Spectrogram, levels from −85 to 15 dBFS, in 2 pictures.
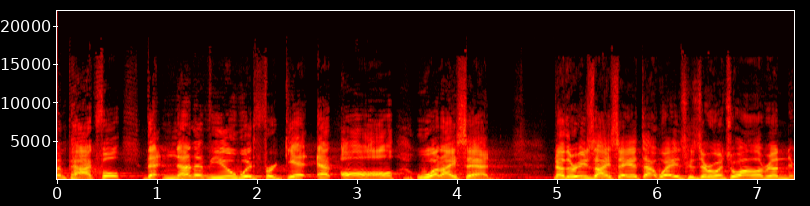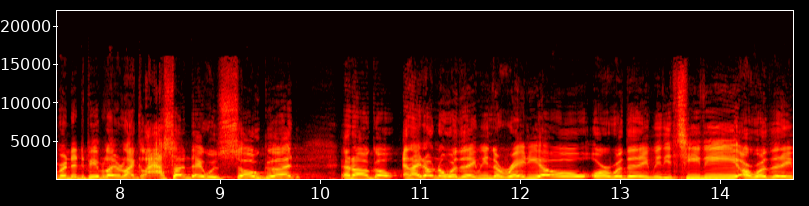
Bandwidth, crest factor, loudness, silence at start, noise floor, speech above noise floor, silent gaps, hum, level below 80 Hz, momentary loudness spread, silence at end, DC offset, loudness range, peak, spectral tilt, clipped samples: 15.5 kHz; 16 dB; -17 LUFS; 0 s; -49 dBFS; 32 dB; none; none; -74 dBFS; 4 LU; 0 s; under 0.1%; 2 LU; 0 dBFS; -5 dB/octave; under 0.1%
